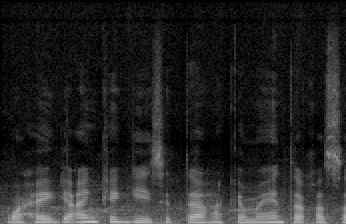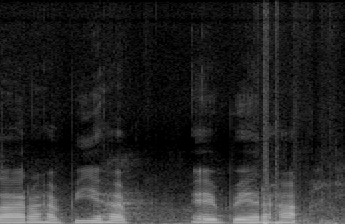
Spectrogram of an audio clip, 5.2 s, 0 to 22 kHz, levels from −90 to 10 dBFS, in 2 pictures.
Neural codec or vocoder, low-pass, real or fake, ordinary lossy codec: none; none; real; none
